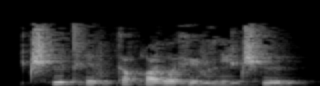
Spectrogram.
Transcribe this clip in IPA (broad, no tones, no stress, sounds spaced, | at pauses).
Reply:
t͡ʃʰ ɨ tʰ e v k ɨ qʷ ɪ l ɔ xʲ ə˞ v lʲ e t͡ʃʰ ɨ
